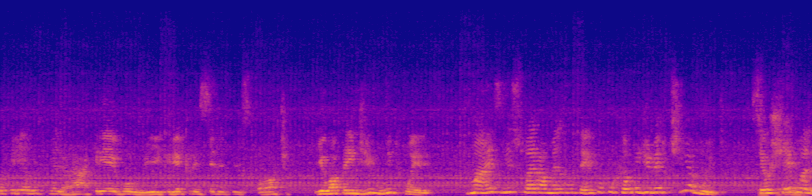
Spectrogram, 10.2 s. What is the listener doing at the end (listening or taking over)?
listening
